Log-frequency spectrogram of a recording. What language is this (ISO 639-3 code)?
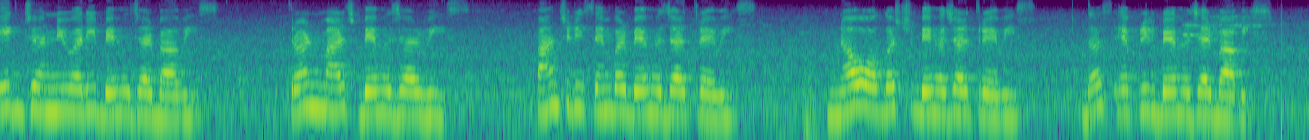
guj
